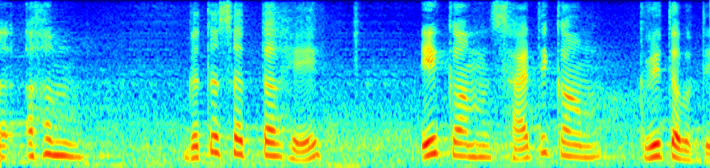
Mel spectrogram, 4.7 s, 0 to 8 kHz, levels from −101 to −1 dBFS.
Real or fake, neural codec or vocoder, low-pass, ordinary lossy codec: fake; codec, 16 kHz, 0.9 kbps, LongCat-Audio-Codec; none; none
